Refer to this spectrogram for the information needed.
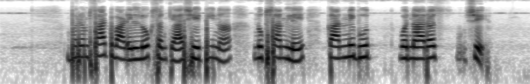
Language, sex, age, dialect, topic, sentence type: Marathi, female, 36-40, Northern Konkan, agriculture, statement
